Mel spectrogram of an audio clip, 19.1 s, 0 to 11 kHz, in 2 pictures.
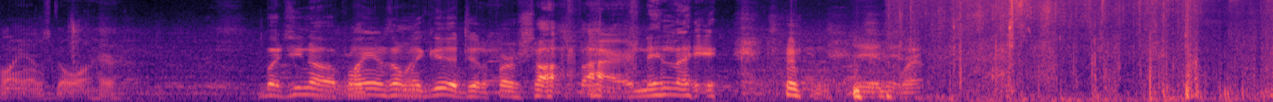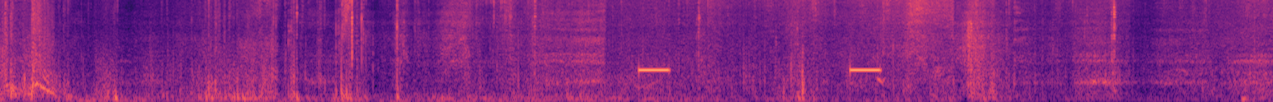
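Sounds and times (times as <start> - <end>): fabric and brush rustling: 6.6 - 19.0
short electronic beeps: 14.3 - 14.6, 15.9 - 16.2.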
